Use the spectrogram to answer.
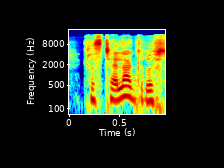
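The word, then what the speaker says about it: Kristeller-Griff: Aber ich wurde immer gefragt und ich hatte auch einen leichten Christella-Griff sogar. Und äh, habe ich das richtig ausgesprochen? Ja. Gut. Ähm,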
